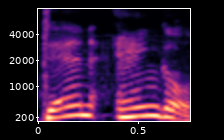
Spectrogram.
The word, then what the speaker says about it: Dan Engel: this D A or how is that username pronounced Dan angle that's what it is please add some capitals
